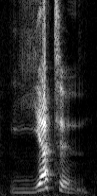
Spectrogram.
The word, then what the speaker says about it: yitten: so use it wisely next up is yeten that's spelled y-i-t-t-e-n okay it sounds similar to the past participle of eat that's eaten now it sounds similar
